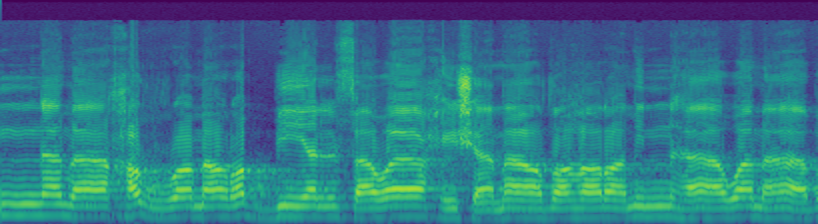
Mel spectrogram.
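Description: A man reciting a Quran verse from Surah Al-A'raf in Arabic, chanted in tajwid style in a few long melodic phrases with held, wavering notes.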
